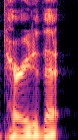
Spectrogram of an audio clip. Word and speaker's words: parodied: How do you say that? Parried? – Parried. – did. – Perry did it. – I know. I'm like, is there an it was episode? Parodied. No, it was parodied.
